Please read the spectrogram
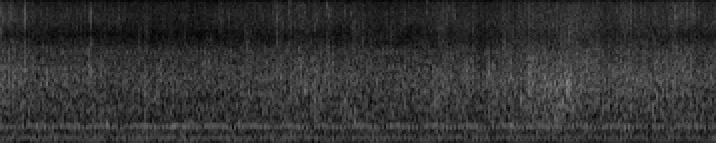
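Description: A ferry's engines and machinery running, heard on board: a steady low drone with a constant higher tone above it.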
